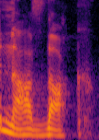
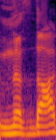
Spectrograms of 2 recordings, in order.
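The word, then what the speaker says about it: NASDAQ: इसमें NYSE के बाद यूएसए की दूसरी है जिसका नाम है नास्डाक, और नस्दाक भी बोलते हैं, अलग अलग इसकी प्रोनाउंसिएशन है, national association of securities dealers automated quotation stock exchange.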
